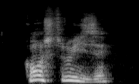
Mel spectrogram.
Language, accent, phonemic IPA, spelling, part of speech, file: French, Canada, /kɔ̃s.tʁɥi.zɛ/, construisais, verb, LL-Q150 (fra)-construisais.wav
- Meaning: first/second-person singular imperfect indicative of construire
